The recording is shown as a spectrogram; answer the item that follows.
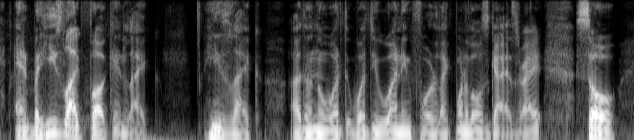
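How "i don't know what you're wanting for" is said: put-on Eastern European accent, much lower pitch. Telling a story about a man, imitating an eastern european accent. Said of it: "Eastern European accent".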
